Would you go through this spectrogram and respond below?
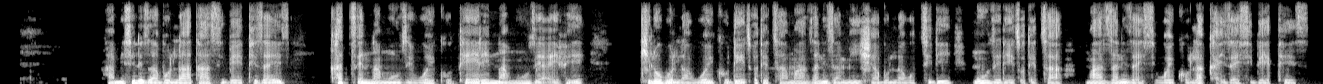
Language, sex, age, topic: Gamo, male, 25-35, agriculture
